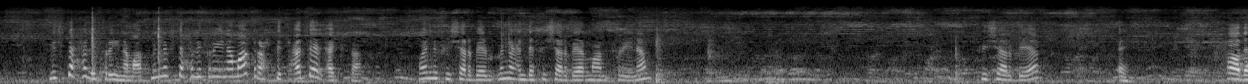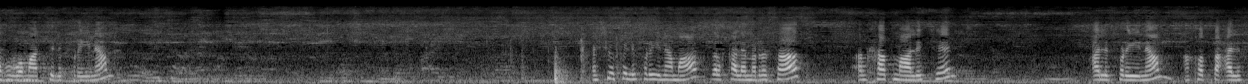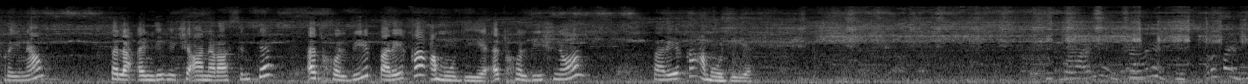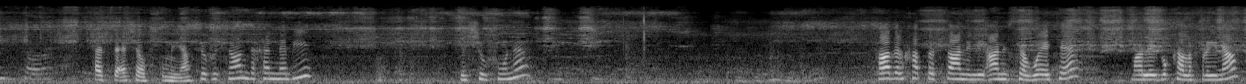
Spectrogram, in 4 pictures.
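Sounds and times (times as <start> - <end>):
faint voices talking: 0.0 - 49.9
faint background voices: 41.2 - 49.9.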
